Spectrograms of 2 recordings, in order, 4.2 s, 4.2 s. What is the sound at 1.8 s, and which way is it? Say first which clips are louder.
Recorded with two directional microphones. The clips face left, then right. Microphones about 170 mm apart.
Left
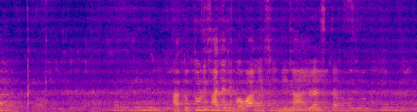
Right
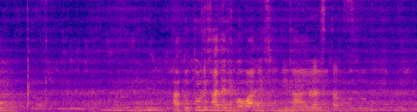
Speech: left 1 dB; 15° right (ahead or behind).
